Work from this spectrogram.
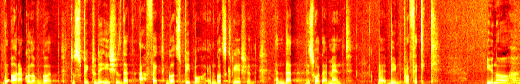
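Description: Middle-aged church leader from South Sudan, earnest and measured, clip-on mic, reverberant hall. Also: male voice, mid-range voice, a little mellow. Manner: earnest, measured, emphatic pauses. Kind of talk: interview testimony. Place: indoor chapel with wooden wall.

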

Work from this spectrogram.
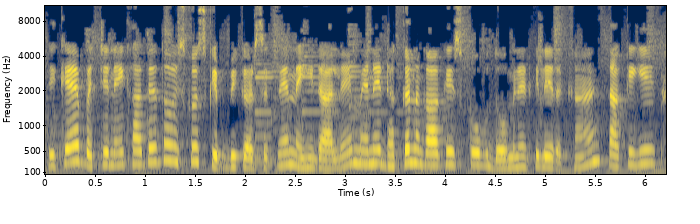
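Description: Female cooking vlog host, higher-pitched voice, casual step-by-step instruction addressed to viewers, music behind. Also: brisk, mellow. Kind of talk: casual recipe narration, step by step.

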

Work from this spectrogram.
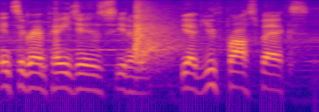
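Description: A young man co-hosting a casual talk about coaching baseball, relaxed and filler-heavy, on a lapel mic in a cluttered equipment room. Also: a little high, a little slow, over music, poor audio. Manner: relaxed, many "you know" fillers. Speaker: baseball program coach and co-host. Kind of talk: casual podcast chat.

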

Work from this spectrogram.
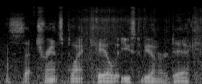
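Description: A man giving a casual walking tour of his backyard garden outdoors, chatty and relaxed as he points things out on a handheld camera. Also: very deep voice, rapid-fire, noisy background. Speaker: homestead vlogger. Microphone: handheld camera held while walking.

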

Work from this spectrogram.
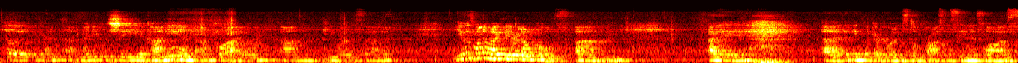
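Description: A woman's voice: mid-range voice, a little slow. Young woman, American accent, informal eulogy, conversational storytelling, heavily reverberant church, distant mic. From United States. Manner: conversational, chuckling through anecdotes. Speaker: niece giving a funeral tribute. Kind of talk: informal eulogy with personal stories. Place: large church sanctuary, at a pulpit. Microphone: far camera. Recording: very echoey church hall, distant mic, faint noise.

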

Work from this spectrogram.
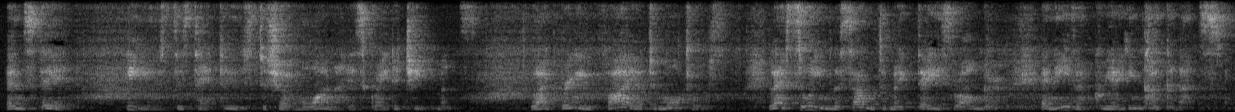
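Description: A man narrating a scripted children's story in a measured, expressive storytelling manner. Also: fairly high pitch, noisy background. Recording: roomy, distant, music behind.

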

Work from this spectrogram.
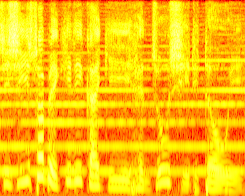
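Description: A man's voice: medium pitch, wildly swooping pitch, fast, loud music behind the voice. A man with a Taiwanese accent narrating a literary radio drama from a script.

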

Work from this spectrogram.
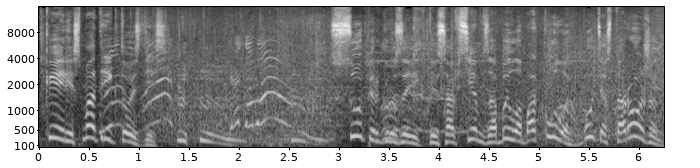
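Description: An excitable, encouraging narrator of a children's cartoon, calling out to the characters with urgency. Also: mid-range voice, moderate pace. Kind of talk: animated, exclamatory storytelling addressed to the characters. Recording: music behind the voice. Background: cartoon music.

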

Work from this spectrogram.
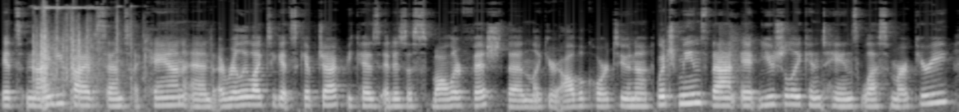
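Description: A woman's voice: medium pitch, fairly even intonation, moderate pace, few pauses, a bit bright, a little hiss or hum. A woman in her thirties vlogging a grocery haul in a casual, chatty way, with plenty of ums and uhs, from her home kitchen table. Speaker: lifestyle vlogger.

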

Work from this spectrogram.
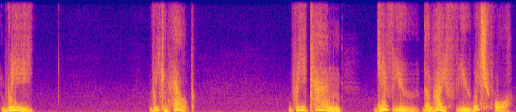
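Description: A man voicing a condescending alien angel envoy in an audio roleplay, speaking in a halting, solemn, formal way with a breathy, husky voice. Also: a little high, huge pitch swings, darkish tone, a little hiss or hum, heavily acted. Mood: grave, persuasive. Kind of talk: scripted audio roleplay monologue.

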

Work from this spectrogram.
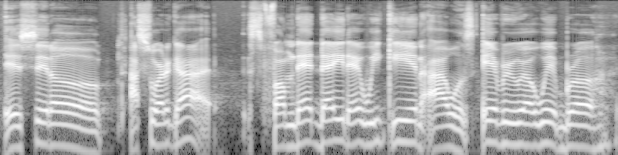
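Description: Forceful male voice, clean smooth tone, casual slangy storyteller, emphatic and repetitive, close studio mic. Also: medium pitch, measured pace. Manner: animated, emphatic, repeats words for emphasis. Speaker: storyteller, host of his own show. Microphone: close podcast mic on a boom arm.

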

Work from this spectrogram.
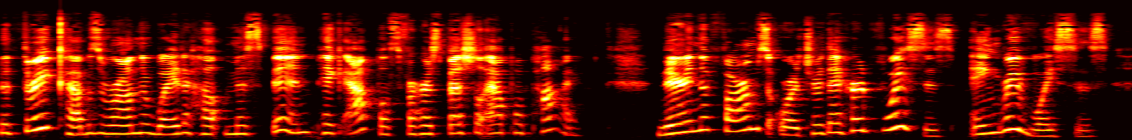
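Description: A young adult woman giving a lively, expressive read-aloud of a children's storybook. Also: on the high side, moderate pace. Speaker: children's book reader.

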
